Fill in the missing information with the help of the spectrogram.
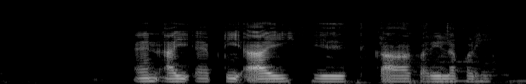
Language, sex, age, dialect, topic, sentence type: Chhattisgarhi, male, 18-24, Western/Budati/Khatahi, banking, question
